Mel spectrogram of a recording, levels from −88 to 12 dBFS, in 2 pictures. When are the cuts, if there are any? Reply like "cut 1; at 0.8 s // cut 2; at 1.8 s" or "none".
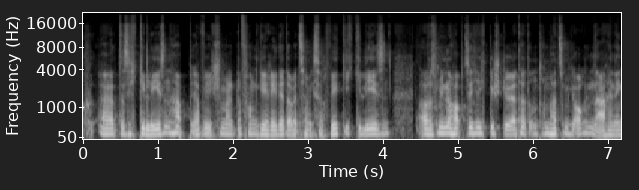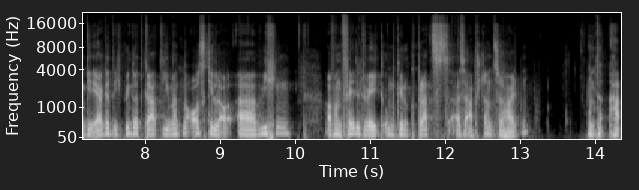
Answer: cut 1; at 4.4 s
